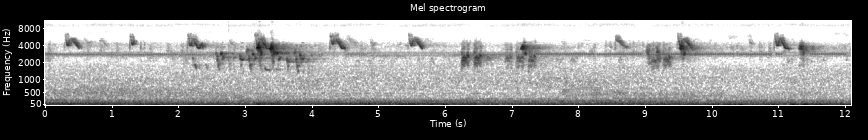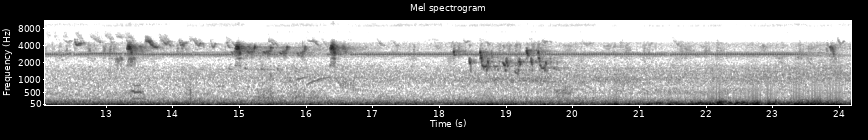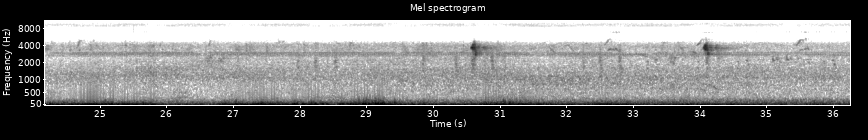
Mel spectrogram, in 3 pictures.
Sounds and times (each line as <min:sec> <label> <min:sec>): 0:00.0 Insect sounds 0:36.2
